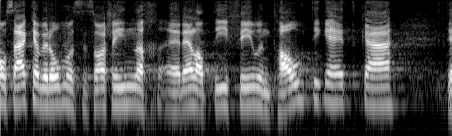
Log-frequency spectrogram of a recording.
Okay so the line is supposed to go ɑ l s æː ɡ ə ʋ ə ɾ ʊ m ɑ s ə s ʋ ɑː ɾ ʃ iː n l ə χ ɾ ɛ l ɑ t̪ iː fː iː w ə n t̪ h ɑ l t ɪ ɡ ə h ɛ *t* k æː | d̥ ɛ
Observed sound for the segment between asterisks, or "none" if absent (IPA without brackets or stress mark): t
